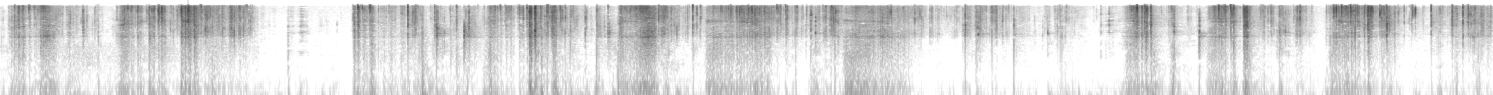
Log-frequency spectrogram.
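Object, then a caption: Translucent glycerin bar soap. A metal blade shaves yellow flakes off the edge of a solid, brown, translucent, glycerin-like oval bar of soap held in the hand. The result is a continuous, bright scraping and crinkly tearing sound in rapid, uneven strokes, with brief quiet pauses. The soap is rancid.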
